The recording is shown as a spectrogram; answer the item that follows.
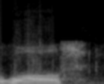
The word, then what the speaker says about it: Walz: You know, there's how do you spell Walls? – W-A-L-Z. – W-A-L-L-S. – No, no. – Thank you. – It's pronounced as if it was L-L-S, but it's L-Z.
